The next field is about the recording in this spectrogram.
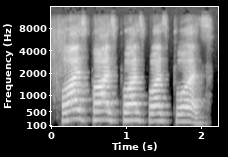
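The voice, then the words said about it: Exaggerated East Coast accent. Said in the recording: “That's my East Coast accent.”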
